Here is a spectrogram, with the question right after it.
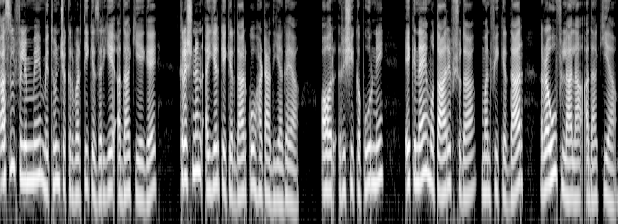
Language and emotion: Urdu, neutral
